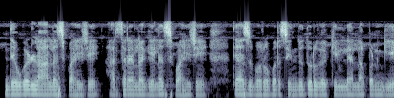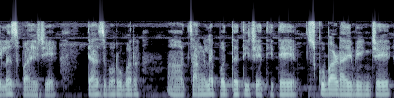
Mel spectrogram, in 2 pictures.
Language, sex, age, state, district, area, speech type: Marathi, male, 30-45, Maharashtra, Sindhudurg, rural, spontaneous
